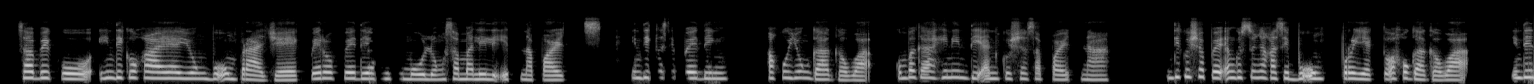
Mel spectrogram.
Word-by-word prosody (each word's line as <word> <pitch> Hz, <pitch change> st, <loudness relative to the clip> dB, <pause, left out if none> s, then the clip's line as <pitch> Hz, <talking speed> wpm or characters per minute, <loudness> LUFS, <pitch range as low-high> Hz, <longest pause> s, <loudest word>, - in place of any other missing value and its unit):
sabi 300 Hz, -1 st, +3 dB
ko, 255 Hz, -1 st, +3 dB
hindi 300 Hz, +1 st, +1 dB
ko 310 Hz, -, +2 dB
kaya 285 Hz, -2 st, +5 dB
yung 265 Hz, -1 st, +1 dB
buong 245 Hz, -1 st, +1 dB
project 205 Hz, -2 st, +1 dB
pero 275 Hz, +1 st, +2 dB
puwede 275 Hz, -1 st, +2 dB
akong 260 Hz, 0 st, -1 dB
tumulong 235 Hz, -2 st, +1 dB
sa 250 Hz, 0 st, -1 dB
maliliit 235 Hz, -1 st, +1 dB
na 220 Hz, -2 st, -3 dB
parts. 210 Hz, 0 st, -2 dB, 0.2 s
Hindi 300 Hz, +1 st, -2 dB
kasi 305 Hz, 0 st, -14 dB
puwedeng 275 Hz, -2 st, 0 dB, 0.4 s
ako 295 Hz, +1 st, -1 dB
yung 295 Hz, -2 st, -3 dB
gagawa. 205 Hz, -4 st, 0 dB, 0.2 s
Kumbaga, 310 Hz, +2 st, 0 dB
hinindian 295 Hz, -3 st, -1 dB
ko 270 Hz, -, -11 dB
siya 260 Hz, -1 st, -3 dB
sa -, -, -4 dB
part 220 Hz, 0 st, -2 dB
na 215 Hz, -1 st, -4 dB, 0.6 s
hindi 330 Hz, +3 st, -1 dB
ko 350 Hz, -, +1 dB
siya 345 Hz, -1 st, +1 dB
pwe 295 Hz, -1 st, +4 dB
ang 280 Hz, -, +2 dB
gusto 310 Hz, 0 st, -1 dB
niya 305 Hz, -, 0 dB
kasi 285 Hz, -1 st, +1 dB
buong 265 Hz, +2 st, +2 dB, 0.2 s
proyekto 250 Hz, -2 st, +2 dB
ako 285 Hz, +2 st, +1 dB
gagawa. 210 Hz, -4 st, +1 dB, 0.5 s
Hindi 325 Hz, +1 st, +2 dB
265 Hz, 165 wpm, -22 LUFS, 235-295 Hz, 0.6 s, kaya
